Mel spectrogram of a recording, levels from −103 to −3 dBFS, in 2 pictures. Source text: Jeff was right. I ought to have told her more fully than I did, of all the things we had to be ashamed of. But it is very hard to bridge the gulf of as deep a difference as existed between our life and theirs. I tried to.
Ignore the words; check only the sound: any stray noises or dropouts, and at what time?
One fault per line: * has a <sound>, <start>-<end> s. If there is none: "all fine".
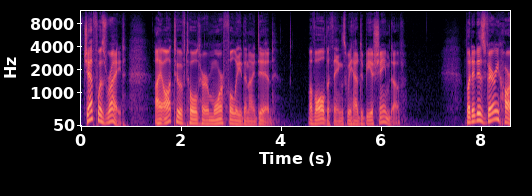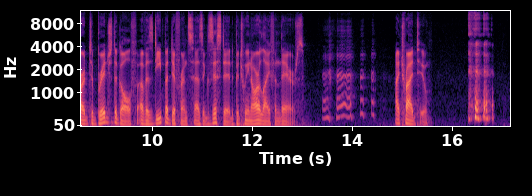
* has a laugh, 13.4-14.5 s
* has a laugh, 16.3-16.9 s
